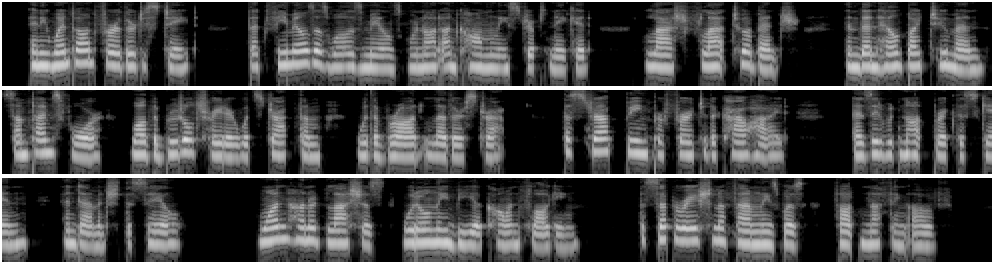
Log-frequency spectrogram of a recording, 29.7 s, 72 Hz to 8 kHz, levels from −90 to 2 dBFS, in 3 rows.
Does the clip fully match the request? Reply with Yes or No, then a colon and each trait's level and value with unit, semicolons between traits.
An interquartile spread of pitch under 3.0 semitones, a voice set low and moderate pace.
No: narrow, 2.6 semitones; high, 210 Hz; average, 160 wpm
